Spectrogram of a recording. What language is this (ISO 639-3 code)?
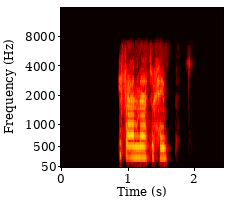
ara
